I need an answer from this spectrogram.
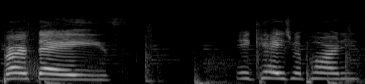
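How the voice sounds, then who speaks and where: A woman's voice: sits high, steady tone, slow pace, fairly bright tone, soft background music. A woman hosting a podcast in casual, playful chat, laughing often as she talks. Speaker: podcast host.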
